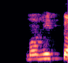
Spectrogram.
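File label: "menghitung", Malay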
